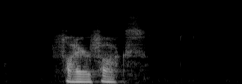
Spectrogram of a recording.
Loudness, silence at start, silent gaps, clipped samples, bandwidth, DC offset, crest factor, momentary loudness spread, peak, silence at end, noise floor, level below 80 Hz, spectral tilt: -30 LUFS; 0.6 s; none; under 0.1%; 10 kHz; under 0.1%; 22 dB; 17 LU; -12 dBFS; 1 s; -72 dBFS; -70 dBFS; -7.5 dB/octave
